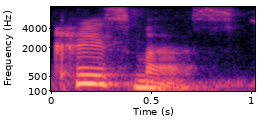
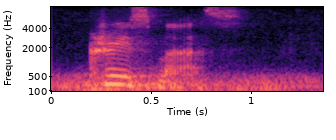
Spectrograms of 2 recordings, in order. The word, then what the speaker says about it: Christmas: in this kind of words and for example Christmas this te is silent te Christmas listen listen carefully a accepts whistle fasten rle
